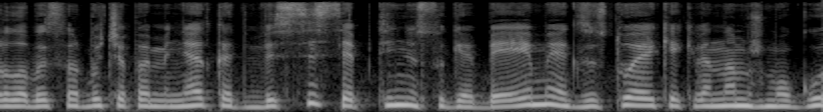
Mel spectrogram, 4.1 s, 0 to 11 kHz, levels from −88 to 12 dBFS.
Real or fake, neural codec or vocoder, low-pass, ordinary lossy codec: real; none; 9.9 kHz; AAC, 64 kbps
